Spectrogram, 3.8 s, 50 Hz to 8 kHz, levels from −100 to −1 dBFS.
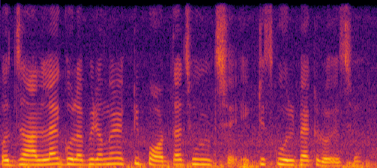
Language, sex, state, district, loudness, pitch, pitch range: Bengali, female, West Bengal, Jhargram, -20 LUFS, 230 Hz, 215-245 Hz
